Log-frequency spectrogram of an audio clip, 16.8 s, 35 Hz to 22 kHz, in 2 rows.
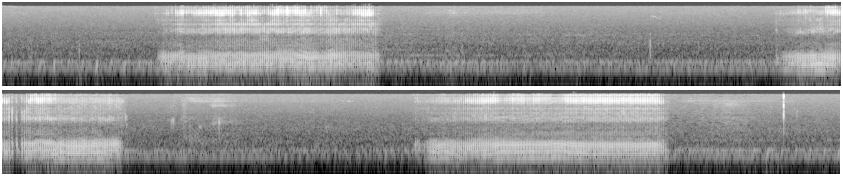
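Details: French bulldog, flat-faced, asleep: three long, loud, vibrating snores about every five seconds, roughly 12 breaths a minute; noisy snoring.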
